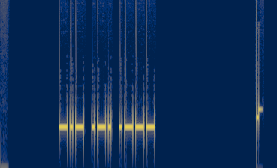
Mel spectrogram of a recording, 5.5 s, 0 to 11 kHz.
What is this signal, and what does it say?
Morse code, heard as a keyed tone, about 22 wpm, 700 Hz. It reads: KRJ
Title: USA Call Sign Postfixes - 3 Letters 22wpm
